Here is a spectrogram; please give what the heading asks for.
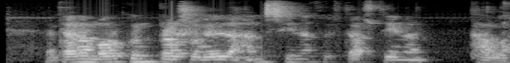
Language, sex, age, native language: Icelandic, male, 50-59, Icelandic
